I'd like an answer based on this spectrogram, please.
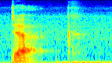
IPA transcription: dʌk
